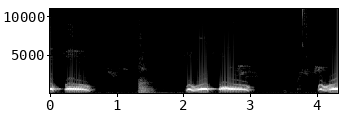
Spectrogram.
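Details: Spotted dove (cu gáy) calling and cooing, clean close recording: repeated two-note coos, a rising wavering note followed by a longer falling one, roughly every two seconds, with a soft rustle between phrases.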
